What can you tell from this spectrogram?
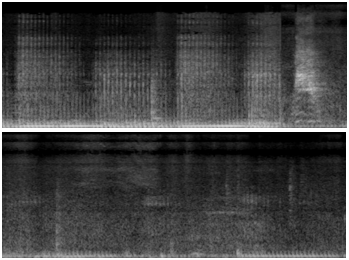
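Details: Loud, deep purr of a hungry pet male puma in the morning, headbutting its owner and insistently asking for food; steady low rumbling pulses, strong for about four seconds then softer, with a brief rustle midway.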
